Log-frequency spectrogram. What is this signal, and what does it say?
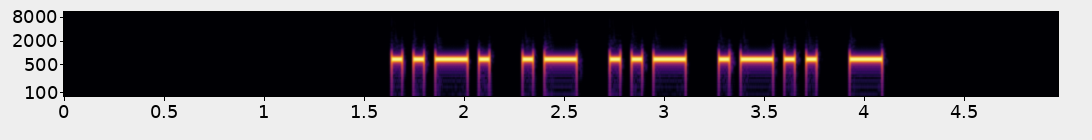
Morse code, heard as a keyed tone, about 22 wpm, 700 Hz. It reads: FAULT
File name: 5 Letter Words - First 3 Letters Given - 22wpm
